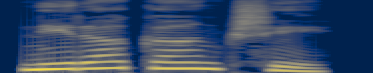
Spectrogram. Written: ನಿರಾಕಾಂಕ್ಷೆ

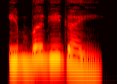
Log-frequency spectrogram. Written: ಇಬ್ಬಗಿಗೈ

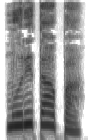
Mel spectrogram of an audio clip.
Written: ಮುರಿತಾಪ

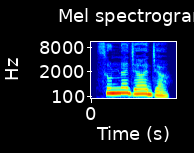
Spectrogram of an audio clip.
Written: ಸಣ್ಣಜಾಜಿ

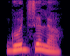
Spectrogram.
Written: ಗೋಜಲ

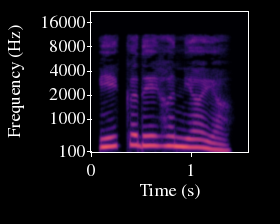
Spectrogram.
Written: ಏಕದೇಹನ್ಯಾಯ

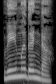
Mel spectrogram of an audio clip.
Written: ವೇಮದಂಡ

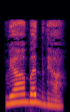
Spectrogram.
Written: ವ್ಯಾಬದ್ಧ

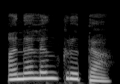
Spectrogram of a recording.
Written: ಅನಲಂಕೃತ

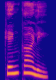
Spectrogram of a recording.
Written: ಕಂಕಳ

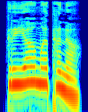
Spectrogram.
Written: ಕ್ರಿಯಾಮಥನ

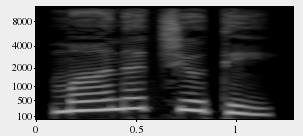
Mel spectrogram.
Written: ಮಾನಚ್ಯುತಿ

